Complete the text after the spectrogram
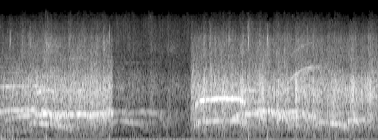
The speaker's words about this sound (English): Somebody clap your hands and shout, nobody's folding.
